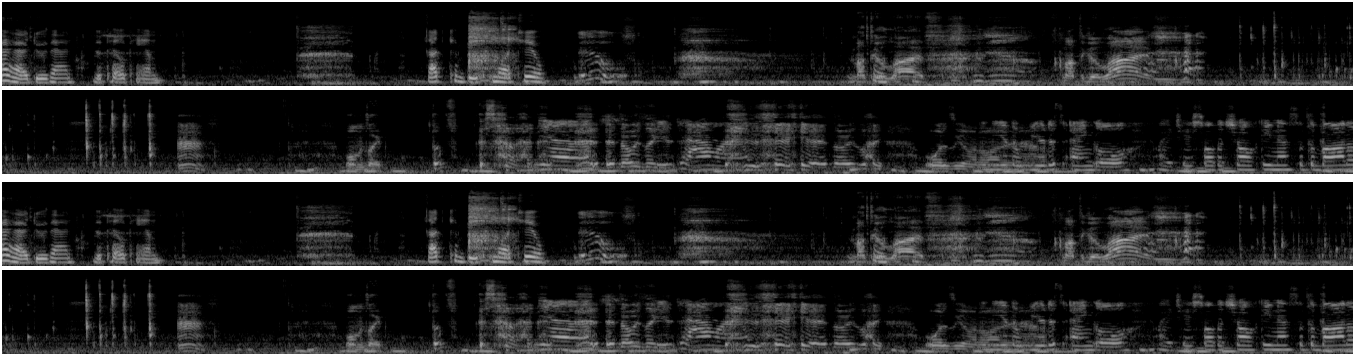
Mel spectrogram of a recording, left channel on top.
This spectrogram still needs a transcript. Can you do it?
had to do that, the pill cam. That can be smart, too. Ew. I'm about to go live. I'm about to go live. Woman's like, yeah. It's always like, camera. Yeah, it's always like, what is going on? You have the weirdest angle. I taste all the chalkiness at the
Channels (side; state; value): both; identical; correlation 1.00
